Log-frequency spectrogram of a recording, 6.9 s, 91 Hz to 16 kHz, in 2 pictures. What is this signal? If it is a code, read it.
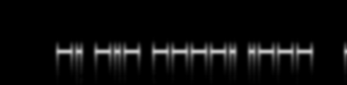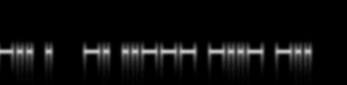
Morse code, heard as a keyed tone, about 25 wpm, 700 Hz. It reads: NK9J DE N2XD
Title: USA Callsign DE Callsign - 4 Characters - 25wpm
